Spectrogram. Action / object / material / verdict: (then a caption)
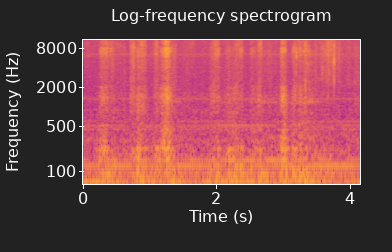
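scrape / fineliner pen on lined paper pad / paper / none. A pink fineliner pen tip writes names in cursive on a flat sheet of a white lined paper notepad, giving continuous soft scratching with brief brighter strokes over a steady low hum.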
